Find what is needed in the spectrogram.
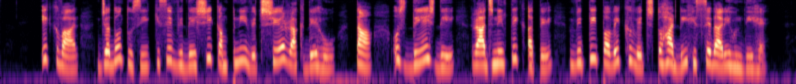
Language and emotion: Punjabi, neutral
